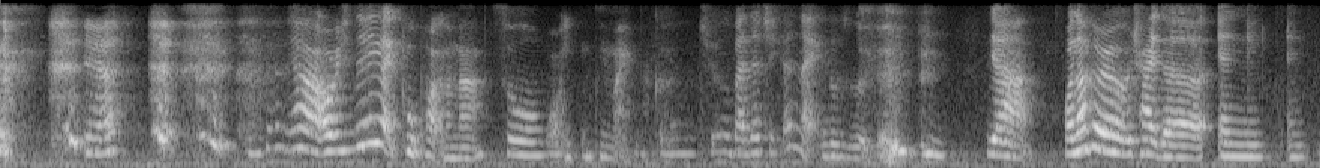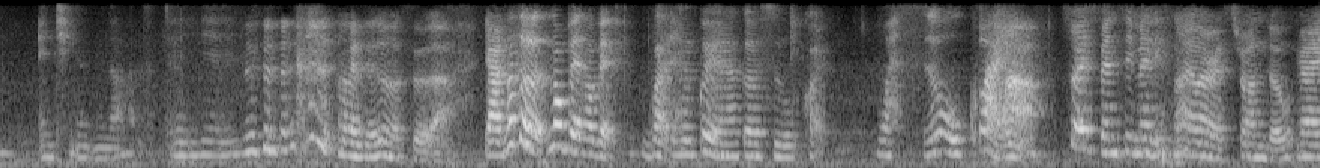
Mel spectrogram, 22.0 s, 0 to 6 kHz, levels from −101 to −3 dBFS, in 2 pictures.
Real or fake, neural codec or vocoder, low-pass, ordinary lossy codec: fake; codec, 16 kHz in and 24 kHz out, 1 kbps, XY-Tokenizer; 5.4 kHz; none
